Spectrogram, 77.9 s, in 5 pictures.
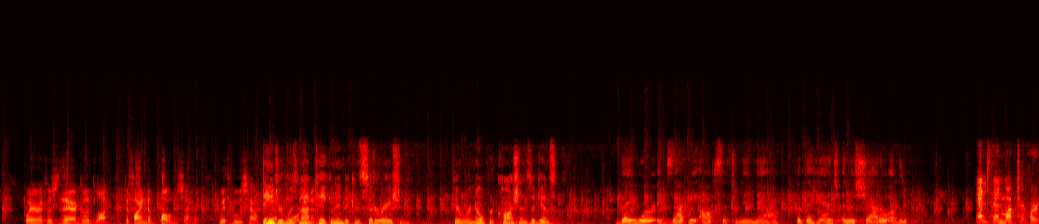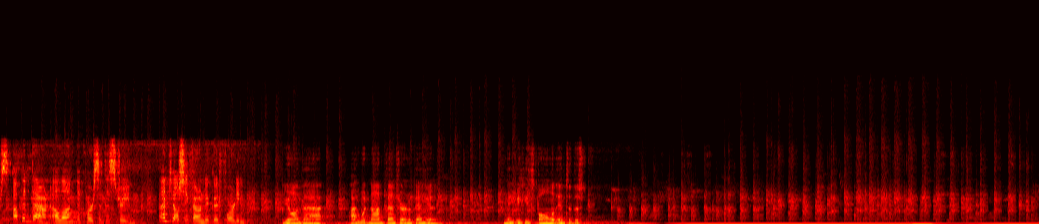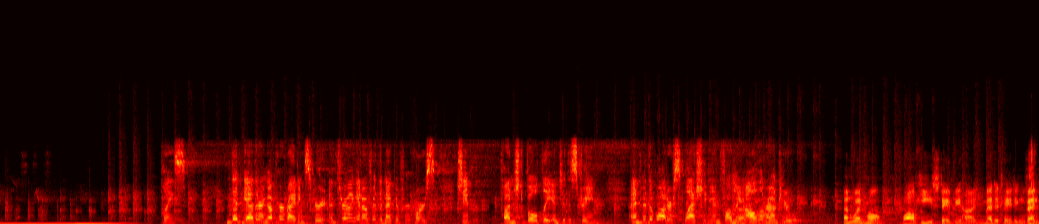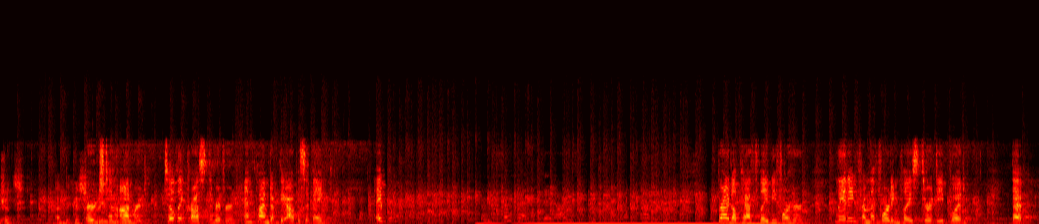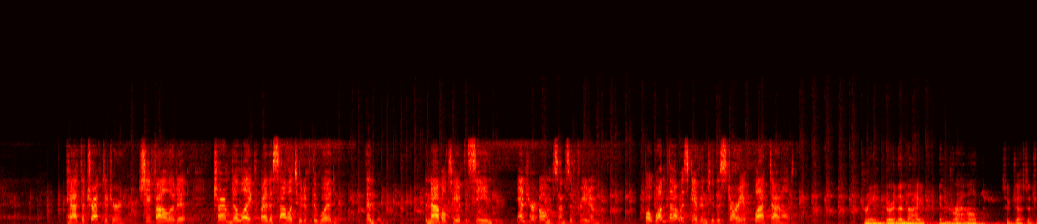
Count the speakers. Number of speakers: six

